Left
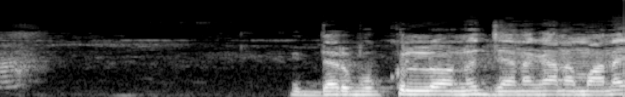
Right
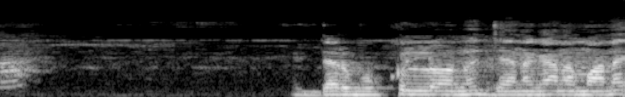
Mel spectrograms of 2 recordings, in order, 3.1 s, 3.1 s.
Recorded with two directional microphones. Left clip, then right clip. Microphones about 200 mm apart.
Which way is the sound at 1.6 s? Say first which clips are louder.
Left 4 dB; 50° left (ahead or behind).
